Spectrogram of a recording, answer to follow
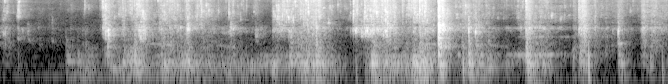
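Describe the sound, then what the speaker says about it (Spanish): Hands being washed under a running kitchen tap, a close splashing stream that starts after a brief pause and continues unevenly with rising and falling gushes. "Voy a lavar un poquito la mano."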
